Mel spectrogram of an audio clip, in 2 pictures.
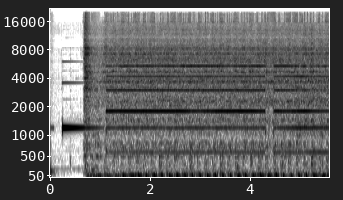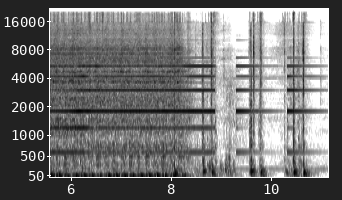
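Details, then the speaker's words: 2011 Audi A5 2.0T with P0016 code, oil pressure sender replaced by a gauge: steady starter cranking drags about seven and a half seconds without catching; suspects low oil pressure at startup upsets variable valve timing; long crank. "Like, it's causing the timing codes, it's causing the long crank. It's because the variable valve timing is controlled by oil pressure."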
